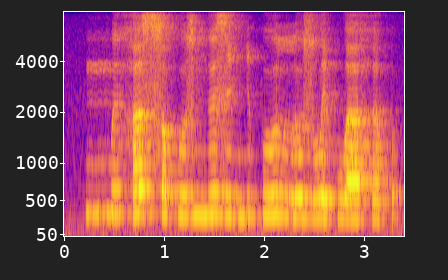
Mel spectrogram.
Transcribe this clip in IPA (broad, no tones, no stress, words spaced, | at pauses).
mːɨhɐzsɔp uzŋɨzi ŋipulːuz wepwɐhəp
